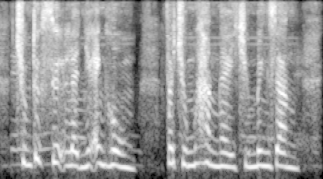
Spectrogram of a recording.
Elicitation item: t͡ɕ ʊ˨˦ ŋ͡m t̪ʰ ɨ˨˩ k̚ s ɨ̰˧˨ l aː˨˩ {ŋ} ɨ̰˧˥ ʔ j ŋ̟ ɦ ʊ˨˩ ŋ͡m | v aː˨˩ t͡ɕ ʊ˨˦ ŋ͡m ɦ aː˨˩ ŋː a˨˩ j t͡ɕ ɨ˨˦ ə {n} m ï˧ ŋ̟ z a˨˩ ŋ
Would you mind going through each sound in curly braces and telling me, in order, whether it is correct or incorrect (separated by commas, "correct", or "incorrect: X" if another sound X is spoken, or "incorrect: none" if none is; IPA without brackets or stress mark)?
incorrect: ɲ, incorrect: ŋ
